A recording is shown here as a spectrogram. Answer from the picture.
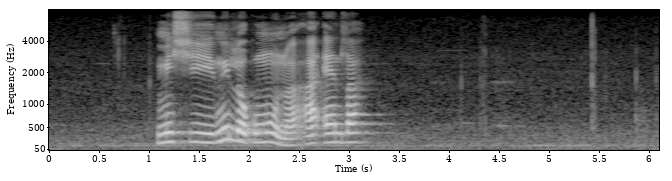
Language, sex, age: Tsonga, male, 20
